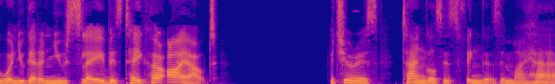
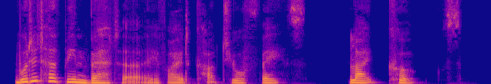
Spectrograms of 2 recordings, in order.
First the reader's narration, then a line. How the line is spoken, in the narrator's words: She murmurs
